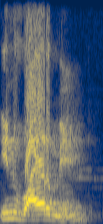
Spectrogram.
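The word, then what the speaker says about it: environment: ओ एन एम एनटी एनवायरमेंट एनवायरमेंट में एन का कहीं कोई उच्चारण नहीं है तो डाउट की बात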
